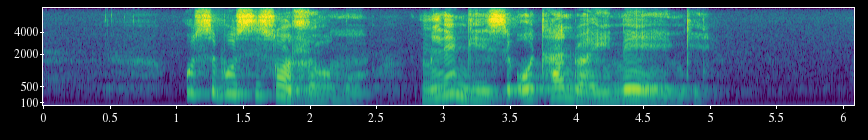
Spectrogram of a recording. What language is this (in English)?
South Ndebele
